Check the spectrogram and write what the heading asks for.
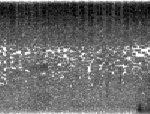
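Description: Crickets chirping in a steady, high-pitched, pulsing trill.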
